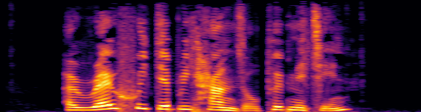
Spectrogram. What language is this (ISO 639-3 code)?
cor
